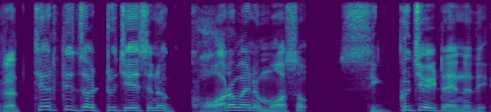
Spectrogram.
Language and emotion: Telugu, disgusted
